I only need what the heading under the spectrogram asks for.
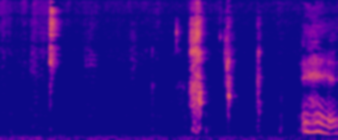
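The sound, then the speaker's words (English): Someone chews and eats paper: crunching, crisp bites with a few irregular crackly bursts over a faint low rumble, ending in a muffled voiced grunt as the chewing continues. “You're supposed to break the pencil and eat the paper.”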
